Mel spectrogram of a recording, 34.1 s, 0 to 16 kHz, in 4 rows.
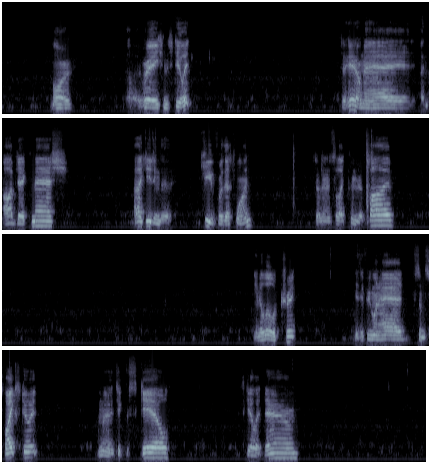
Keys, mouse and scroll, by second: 0.7-1.8 scroll down 1, 2.0-2.6 scroll up 1, 2.6 scroll down 1, 3.3 scroll up 1, 4.7 scroll down 1, 6.8 scroll down 1, 7.1 click, 14.2 KP_5, 23.5-34.1 drag.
